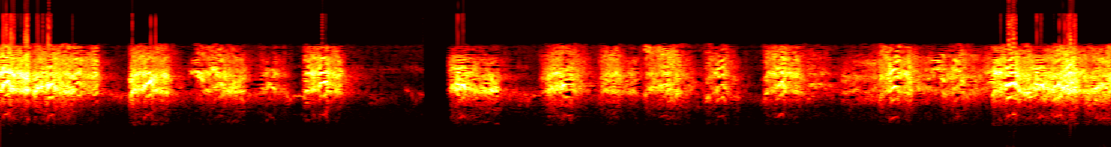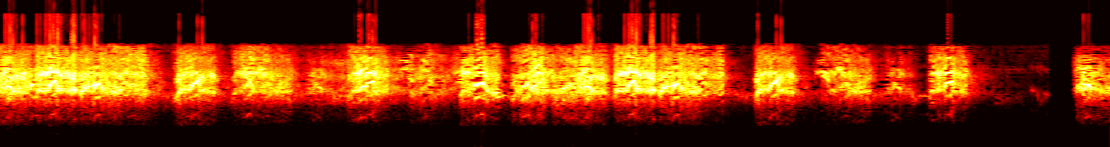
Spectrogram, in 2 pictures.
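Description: Gang-gang cockatoos calling: a rapid series of harsh, rasping calls, one after another, broken by two short pauses.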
